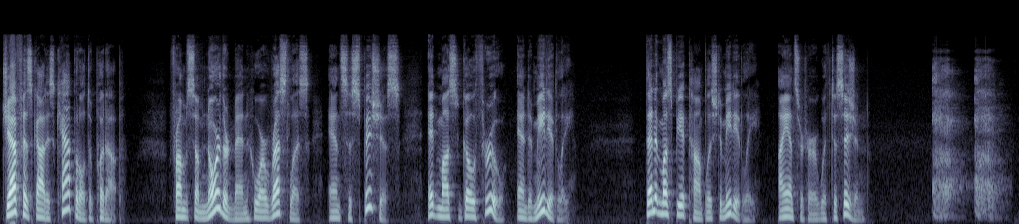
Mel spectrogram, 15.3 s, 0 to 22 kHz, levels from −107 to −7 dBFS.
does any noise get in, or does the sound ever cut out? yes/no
yes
